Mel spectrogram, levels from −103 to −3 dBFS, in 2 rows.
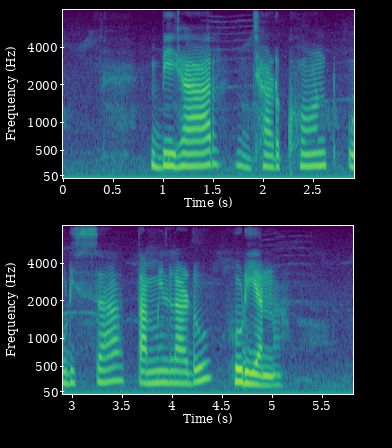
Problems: none marked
